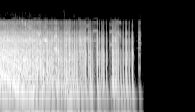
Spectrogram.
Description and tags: Another example the end section of a tail.
See pack description for details of how these sounds were created.
amplifier, amp-modelling, amp-VST, arifact, experimental, glitch, noise, sound-design, virtual-amp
